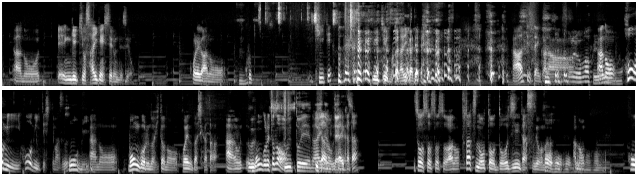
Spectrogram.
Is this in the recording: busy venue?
no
